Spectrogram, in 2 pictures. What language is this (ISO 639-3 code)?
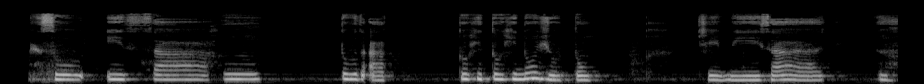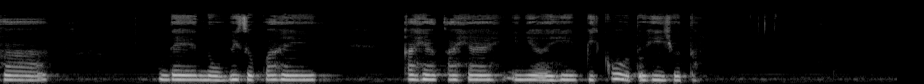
meh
